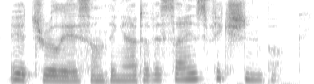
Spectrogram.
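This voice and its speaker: Woman playing a softly whispering, scheming lab director. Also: on the low side, steady tone, measured pace, natural voice. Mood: hospitable. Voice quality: soft and half-whispered. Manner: sweetly hospitable, with a scheming edge. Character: sly, gentle woman scientist running an underground lab. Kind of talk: ASMR roleplay.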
